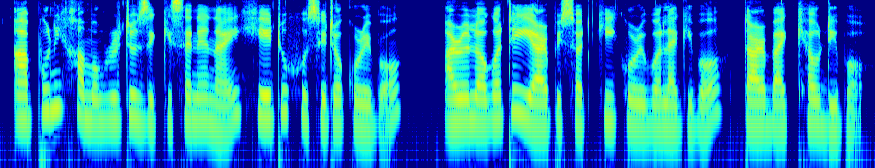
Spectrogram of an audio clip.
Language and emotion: Assamese, neutral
